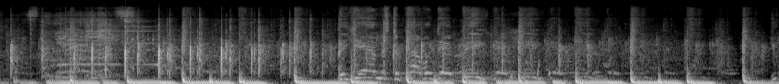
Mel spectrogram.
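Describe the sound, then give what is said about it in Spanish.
An audience at Café La Palma applauds steadily and loudly. Dense clapping fills the space, with occasional voices and cheers rising through it before it tapers at the end. “el aplauso, por supuesto, principal tiene que ser al público lunero que ha vuelto a llenar el Café La Palma”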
